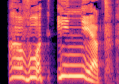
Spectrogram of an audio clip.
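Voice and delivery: very high, loud, drawn-out squeal; piercing, defiant cry; shrieking. A narrator's reading. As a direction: shriek over everyone else's voices. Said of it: "взвизгнула я, заглушив все остальные голоса".

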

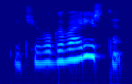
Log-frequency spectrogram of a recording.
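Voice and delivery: ordinary delivery, nothing marked

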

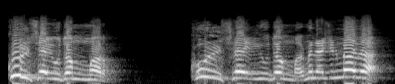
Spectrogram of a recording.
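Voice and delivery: high, loud and slow, building to a cry; preacher decrying the ruins; impassioned outcry. Real, not acted. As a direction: hammer each word in outrage. Preacher decrying Syria's destruction.

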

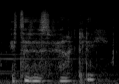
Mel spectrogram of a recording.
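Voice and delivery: a grieving whisper, barely voiced; whispered doubt. [name] mourning Harry, asking herself in a whisper. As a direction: breathe the question out to herself.

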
